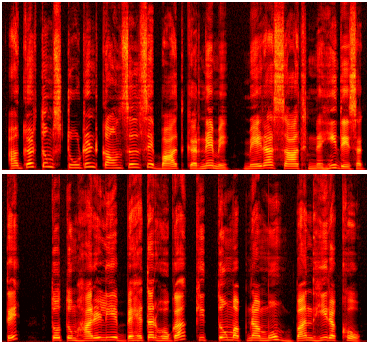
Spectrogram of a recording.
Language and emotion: Hindi, angry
